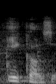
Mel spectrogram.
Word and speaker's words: oikos: It looks like oikos, like the yogurt that you get in the store. It's pronounced by modern Greeks as oikos.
